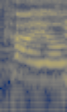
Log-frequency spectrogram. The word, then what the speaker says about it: Kyogre: It's the same one, just different pronunciation. It's actually pronounced the Kyogre. The whale blue thing? It's Kyogre.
